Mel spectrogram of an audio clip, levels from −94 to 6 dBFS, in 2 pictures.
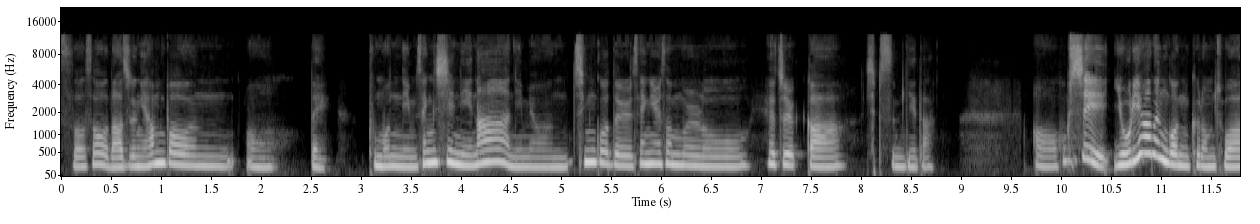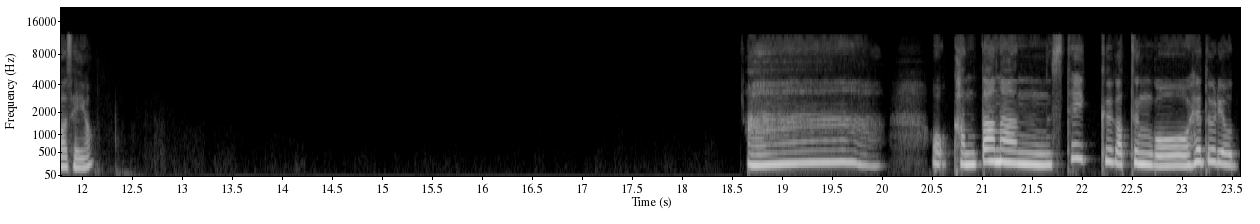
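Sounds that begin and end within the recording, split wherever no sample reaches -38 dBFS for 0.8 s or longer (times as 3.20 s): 9.74–12.11 s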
